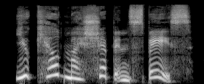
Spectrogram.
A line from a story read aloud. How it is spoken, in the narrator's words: I shouted at her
